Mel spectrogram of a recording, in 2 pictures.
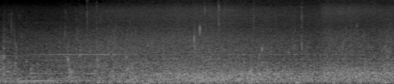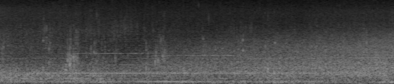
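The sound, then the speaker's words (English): An oar paddles a boat out through cold water toward the current: a steady, continuous wash of sloshing and lapping water with a faint breath of wind, and no voices. “Now start paddling with that oar until we're far enough out that the current can take us where we need to go.”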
